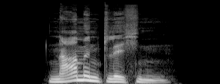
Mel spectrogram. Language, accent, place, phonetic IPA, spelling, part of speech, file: German, Germany, Berlin, [ˈnaːməntlɪçn̩], namentlichen, adjective, De-namentlichen.ogg
- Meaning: inflection of namentlich: 1. strong genitive masculine/neuter singular 2. weak/mixed genitive/dative all-gender singular 3. strong/weak/mixed accusative masculine singular 4. strong dative plural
